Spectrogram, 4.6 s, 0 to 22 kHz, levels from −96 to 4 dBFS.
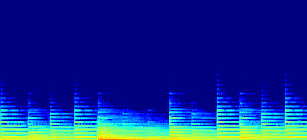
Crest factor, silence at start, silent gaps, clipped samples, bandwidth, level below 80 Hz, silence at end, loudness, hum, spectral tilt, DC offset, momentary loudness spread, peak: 16 dB; 0 s; none; under 0.1%; 5 kHz; -28 dBFS; 0 s; -29 LUFS; none; -9 dB/octave; under 0.1%; 12 LU; -10 dBFS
